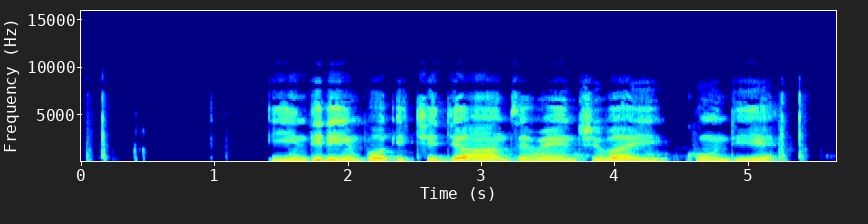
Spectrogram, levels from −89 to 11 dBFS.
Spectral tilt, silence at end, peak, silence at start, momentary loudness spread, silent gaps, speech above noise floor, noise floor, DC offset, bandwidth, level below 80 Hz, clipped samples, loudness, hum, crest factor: -4.5 dB/octave; 0.25 s; -8 dBFS; 0.05 s; 11 LU; 0.68-0.97 s; 33 dB; -60 dBFS; under 0.1%; 9.4 kHz; -66 dBFS; under 0.1%; -27 LUFS; none; 20 dB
